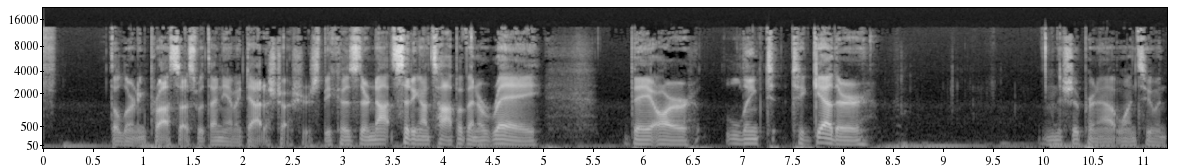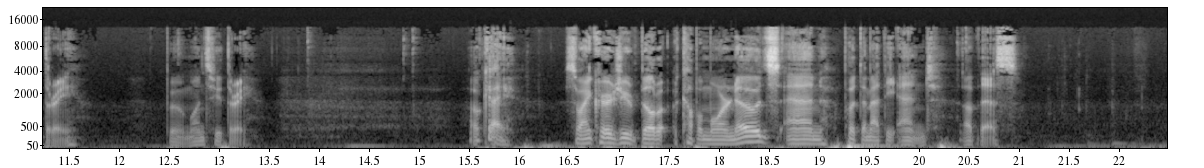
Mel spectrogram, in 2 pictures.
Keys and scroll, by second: 0.6 alt+scroll, 1.8 alt+scroll, 4.4 alt+scroll, 5.4 alt+scroll down 1, 5.4 alt+scroll.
